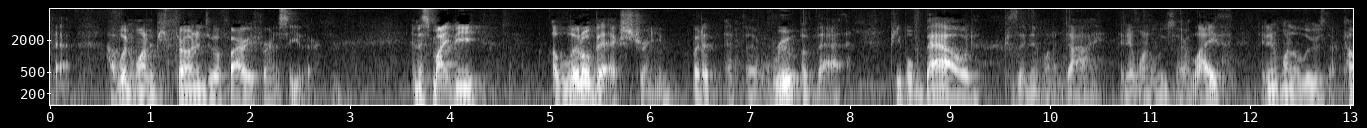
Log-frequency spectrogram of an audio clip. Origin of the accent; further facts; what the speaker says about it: United States; In our country, we live in a nation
